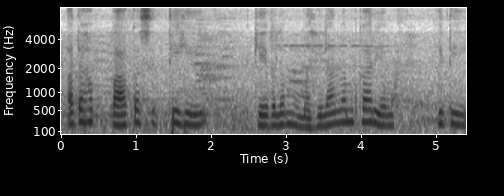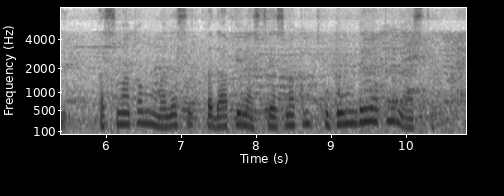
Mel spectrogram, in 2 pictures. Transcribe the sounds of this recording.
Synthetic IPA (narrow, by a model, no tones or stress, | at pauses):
ɐt̪ɐɦɐpaːkɐsid̪ʰʱːiɦi | keːʋɐlɐmːɐɦilaːnaːmkaːɾjɐm | it̪i | ɐsmaːkɐmːɐnɐsikːɐd̪aːpinaːst̪ʰiɐsmaːkɐmkuʈumbeːɐplinaːst̪ʰi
